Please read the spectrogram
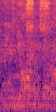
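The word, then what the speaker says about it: gnosis: the Greek word gnosos, which is that G is silent. Gnosos is how that's pronounced. Like gnocchi.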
